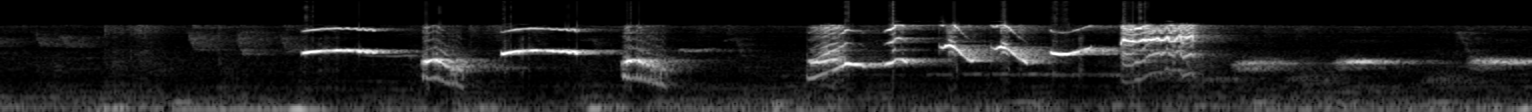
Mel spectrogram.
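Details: Oriental magpie-robin (kacer) master song to train caged birds: high clear whistles with sharp downward flicks, a dense burst of squeaky varied notes, then steady drawn-out whistles.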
